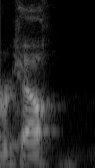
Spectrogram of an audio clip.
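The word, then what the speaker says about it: Rakell: Raquel, is that how you say it? – Yeah, Ricard Raquel. – It's Ricard, sorry. Ricard Raquel, left wing, right wing, UFA at the end of the year.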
